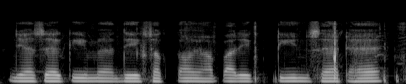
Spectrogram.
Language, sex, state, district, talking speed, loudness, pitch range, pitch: Hindi, male, Madhya Pradesh, Bhopal, 175 wpm, -26 LUFS, 145-150 Hz, 145 Hz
